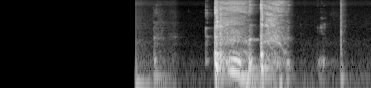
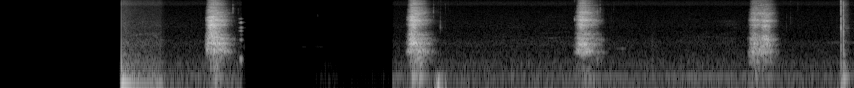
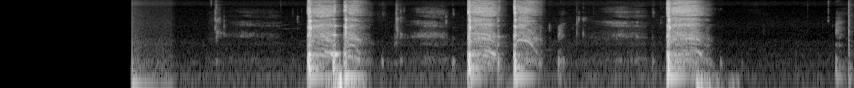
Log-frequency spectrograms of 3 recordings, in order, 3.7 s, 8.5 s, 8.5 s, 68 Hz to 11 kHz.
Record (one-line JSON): {"cough_length": "3.7 s", "cough_amplitude": 26028, "cough_signal_mean_std_ratio": 0.32, "exhalation_length": "8.5 s", "exhalation_amplitude": 20995, "exhalation_signal_mean_std_ratio": 0.24, "three_cough_length": "8.5 s", "three_cough_amplitude": 26028, "three_cough_signal_mean_std_ratio": 0.29, "survey_phase": "beta (2021-08-13 to 2022-03-07)", "age": "45-64", "gender": "Male", "wearing_mask": "No", "symptom_cough_any": true, "symptom_runny_or_blocked_nose": true, "smoker_status": "Never smoked", "respiratory_condition_asthma": false, "respiratory_condition_other": false, "recruitment_source": "REACT", "submission_delay": "0 days", "covid_test_result": "Negative", "covid_test_method": "RT-qPCR"}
